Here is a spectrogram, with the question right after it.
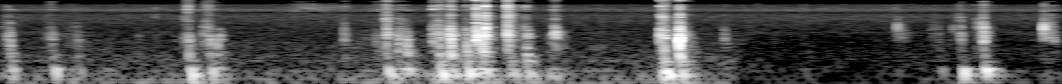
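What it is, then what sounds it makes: Mechanical keyboard with plastic keycaps. Fingertips type on a compact mechanical keyboard fitted with cat-shaped plastic keycaps. The result is a loose run of short, dry clicks with a low thock under each press, bunched into quick bursts around the middle and scattered taps at either end.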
